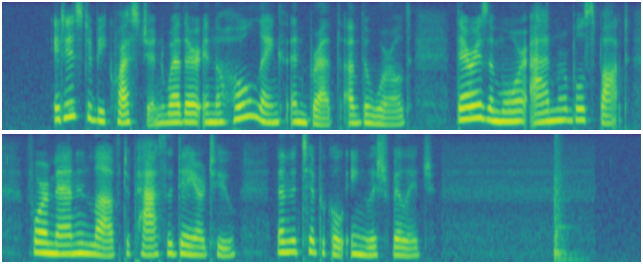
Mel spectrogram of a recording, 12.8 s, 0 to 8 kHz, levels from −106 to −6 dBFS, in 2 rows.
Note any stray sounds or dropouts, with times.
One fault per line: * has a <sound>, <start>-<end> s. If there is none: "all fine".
* has a thud, 11.9-12.3 s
